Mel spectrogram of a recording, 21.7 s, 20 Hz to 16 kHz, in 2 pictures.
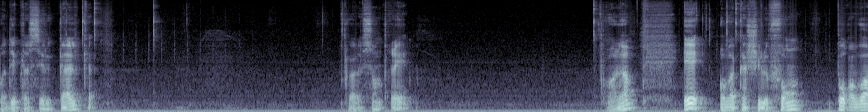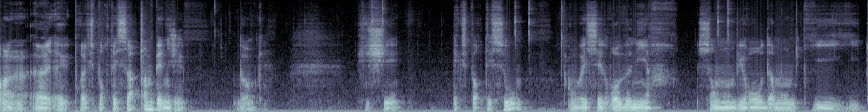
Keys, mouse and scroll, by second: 1.0 click, 1.8-7.5 drag, 9.0 click, 15.4 click, 17.2 click, 19.8 click.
